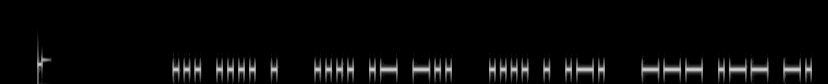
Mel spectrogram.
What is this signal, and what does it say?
Morse code, heard as a keyed tone, about 22 wpm, 700 Hz. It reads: SHE HAD HER OWN
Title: Sentences from Top 1000 Words - Review Part 5 - 22wpm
